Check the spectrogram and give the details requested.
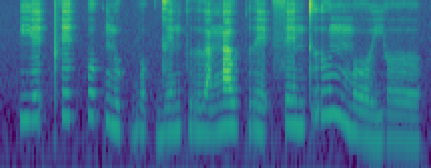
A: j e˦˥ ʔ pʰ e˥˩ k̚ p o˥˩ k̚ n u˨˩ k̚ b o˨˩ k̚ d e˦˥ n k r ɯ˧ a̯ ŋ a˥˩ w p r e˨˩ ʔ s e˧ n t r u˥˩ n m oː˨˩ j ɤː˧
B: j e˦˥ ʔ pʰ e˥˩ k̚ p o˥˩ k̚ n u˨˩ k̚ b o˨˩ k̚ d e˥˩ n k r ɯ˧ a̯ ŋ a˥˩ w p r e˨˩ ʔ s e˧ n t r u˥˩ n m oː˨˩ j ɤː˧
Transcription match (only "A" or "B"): A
